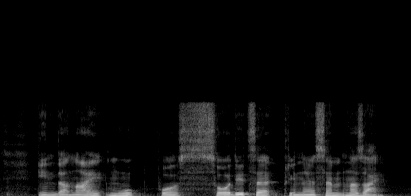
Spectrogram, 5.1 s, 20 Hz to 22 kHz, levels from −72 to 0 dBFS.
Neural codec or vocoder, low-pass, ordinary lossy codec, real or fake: vocoder, 22.05 kHz, 80 mel bands, WaveNeXt; none; none; fake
